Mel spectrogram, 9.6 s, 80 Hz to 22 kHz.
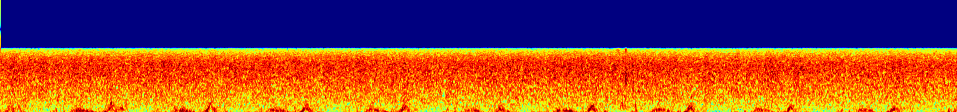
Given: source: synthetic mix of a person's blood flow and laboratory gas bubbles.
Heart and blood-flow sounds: Doppler ultrasound of blood flow; precordium
6.12-6.56 s: bubbles
From the record:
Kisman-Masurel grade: 222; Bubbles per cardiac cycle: several, 3 to 8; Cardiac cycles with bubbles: 10 to 50%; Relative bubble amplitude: moderate (0.250 to 0.450); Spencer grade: 2 (many but less than half of the cardiac periods contain bubble signals, singularly or in groups); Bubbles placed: anywhere in the cardiac cycle

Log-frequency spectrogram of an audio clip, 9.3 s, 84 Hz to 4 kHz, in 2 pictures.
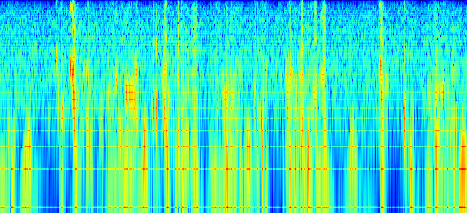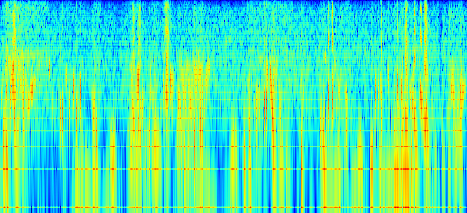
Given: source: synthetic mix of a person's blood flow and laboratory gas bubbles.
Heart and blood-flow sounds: Doppler ultrasound of blood flow; precordium
0.05-0.18 s: bubbles
0.54-0.96 s: bubbles
0.98-1.40 s: bubbles
1.50-2.01 s: bubbles
2.14-2.43 s: bubbles
2.53-2.70 s: bubbles
2.83-3.29 s: bubbles
3.77-3.89 s: bubbles
4.00-4.17 s: bubbles
4.27-4.58 s: bubbles
4.67-5.54 s: bubbles
5.58-5.68 s: bubbles
5.92-6.77 s: bubbles
7.08-7.60 s: bubbles
7.64-7.74 s: bubbles
7.83-8.20 s: bubbles
8.34-9.35 s: bubbles
From the record:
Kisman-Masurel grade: 343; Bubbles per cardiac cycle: rolling drumbeat, 9 or more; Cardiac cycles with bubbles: 100%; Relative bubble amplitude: loud (0.450 to 0.775); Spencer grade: 3 (all of the cardiac periods contain showers or single bubble signals, but not dominating or overriding the cardiac motion signals); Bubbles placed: only in the low amplitude regions of the cardiac cycle

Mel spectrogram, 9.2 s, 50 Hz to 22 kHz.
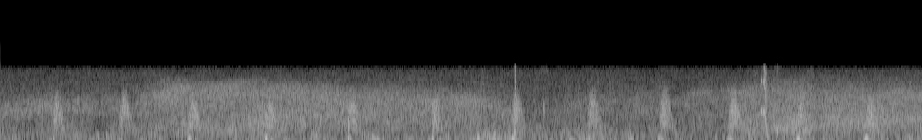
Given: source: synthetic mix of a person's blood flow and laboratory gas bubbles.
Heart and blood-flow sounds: Doppler ultrasound of blood flow; subclavian vein
3.17-3.21 s: bubbles
5.11-5.20 s: bubbles
5.41-5.47 s: bubbles
7.58-7.82 s: bubbles
From the record:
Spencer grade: 2 (many but less than half of the cardiac periods contain bubble signals, singularly or in groups); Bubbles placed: anywhere in the cardiac cycle

